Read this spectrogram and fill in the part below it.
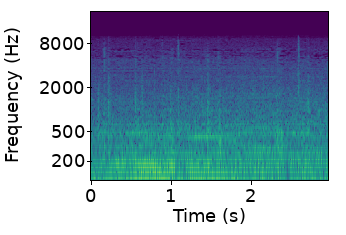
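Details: A steady low engine rumble from a vehicle, with no animal calls audible.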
